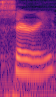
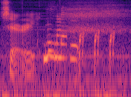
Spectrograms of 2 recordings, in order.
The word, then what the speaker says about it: Cherri: So I guess one you can technically pronounce Seri, but I don't. I pronounce it Cherry.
